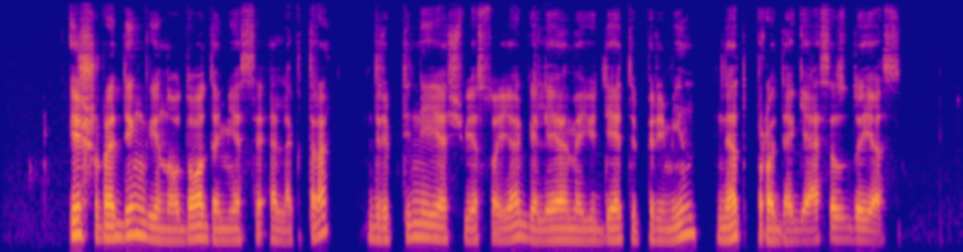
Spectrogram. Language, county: Lithuanian, Vilnius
